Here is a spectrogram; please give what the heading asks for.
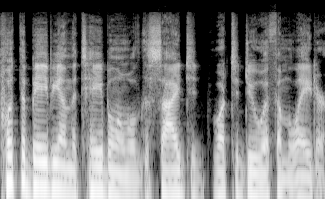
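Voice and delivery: ordinary talk, nothing marked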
